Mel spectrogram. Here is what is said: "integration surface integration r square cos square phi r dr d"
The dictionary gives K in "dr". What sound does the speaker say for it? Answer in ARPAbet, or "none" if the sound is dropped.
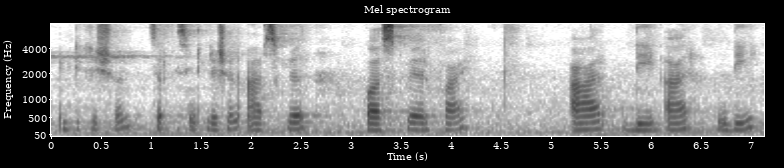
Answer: none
